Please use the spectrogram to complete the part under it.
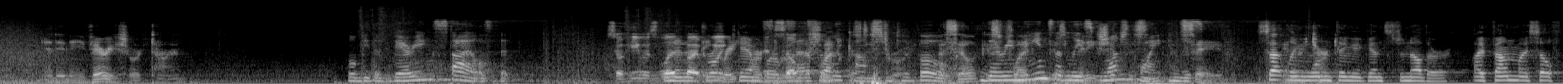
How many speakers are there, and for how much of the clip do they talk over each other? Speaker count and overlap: four, about 41%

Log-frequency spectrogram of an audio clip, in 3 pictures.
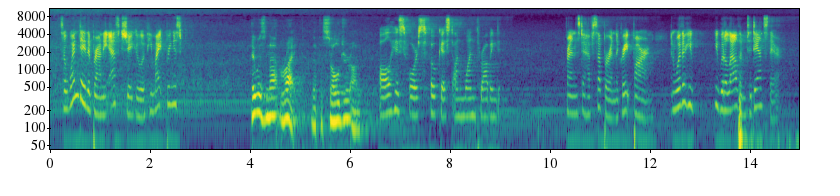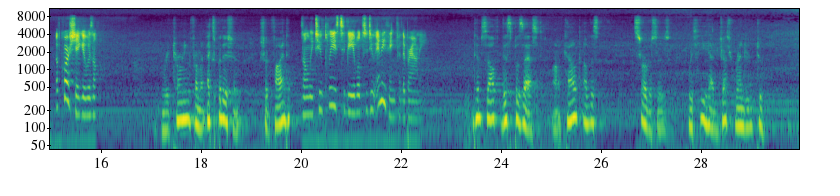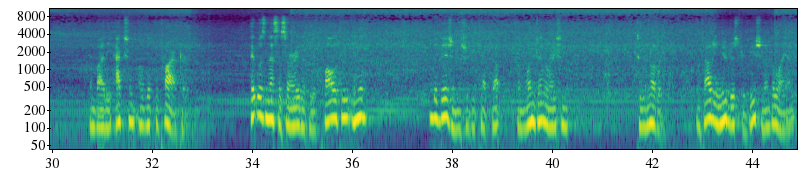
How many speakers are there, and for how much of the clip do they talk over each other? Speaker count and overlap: three, no overlap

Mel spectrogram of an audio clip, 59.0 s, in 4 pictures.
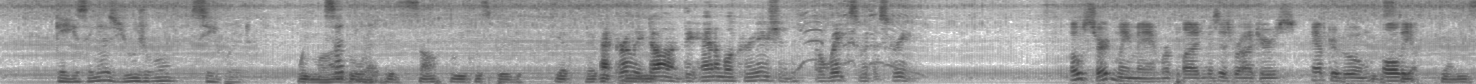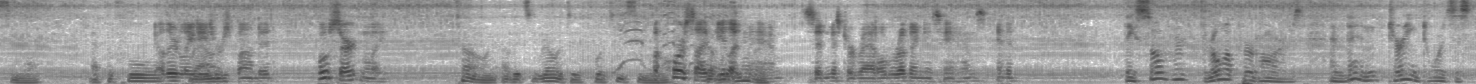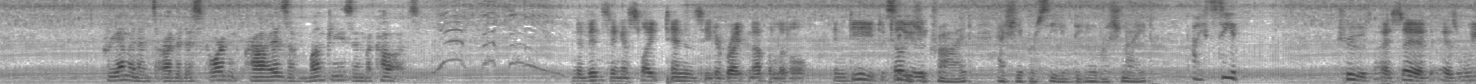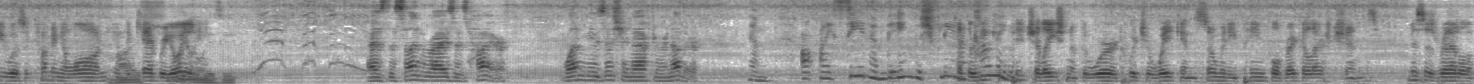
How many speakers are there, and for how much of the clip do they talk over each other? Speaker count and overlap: four, about 11%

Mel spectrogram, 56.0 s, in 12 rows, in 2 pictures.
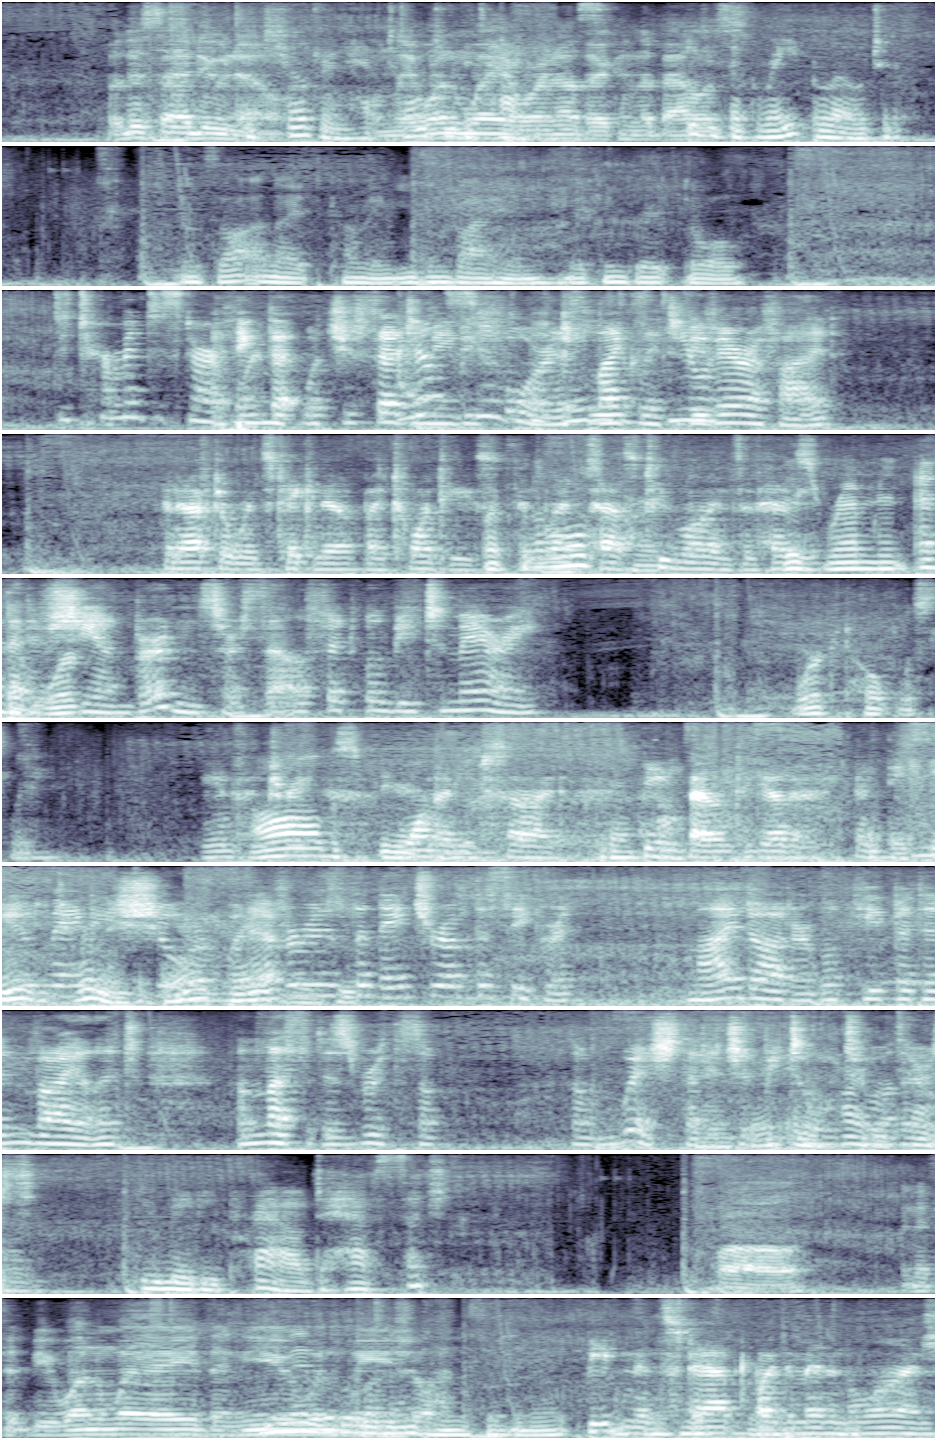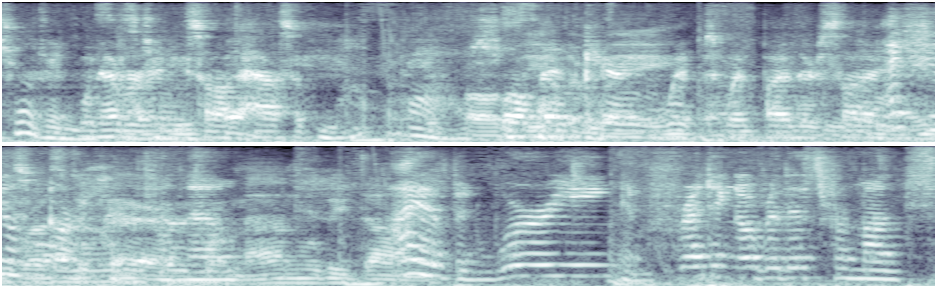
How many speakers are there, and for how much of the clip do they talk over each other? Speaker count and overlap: seven, about 43%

